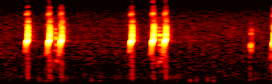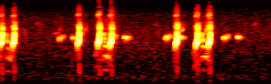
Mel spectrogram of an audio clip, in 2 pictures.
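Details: Quail giving sharp, clipped notes in rapid triplets, roughly one group per second, with soft short whistled notes between the later groups.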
